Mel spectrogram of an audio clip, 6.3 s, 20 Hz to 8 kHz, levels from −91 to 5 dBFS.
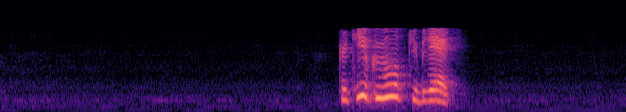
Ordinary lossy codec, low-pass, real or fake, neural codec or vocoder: AAC, 16 kbps; 7.2 kHz; fake; autoencoder, 22.05 kHz, a latent of 192 numbers a frame, VITS, trained on one speaker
